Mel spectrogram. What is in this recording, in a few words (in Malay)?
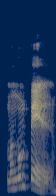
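"mengumpil", Malay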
